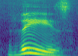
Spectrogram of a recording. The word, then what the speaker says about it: these: This a short sound. These a long sound.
